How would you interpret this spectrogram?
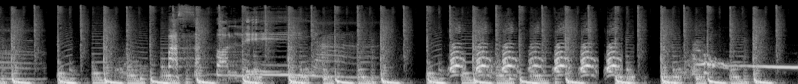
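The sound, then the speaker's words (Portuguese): A chorus of about 50 dogs barking loudly and almost nonstop late at night, sharp overlapping barks mixed with yelps and a few howl-like cries, with no talking. “Tem 50 cachorros que não para de latir.”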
